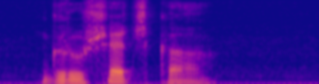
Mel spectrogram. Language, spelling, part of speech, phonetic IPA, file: Polish, gruszeczka, noun, [ɡruˈʃɛt͡ʃka], Pl-gruszeczka.ogg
